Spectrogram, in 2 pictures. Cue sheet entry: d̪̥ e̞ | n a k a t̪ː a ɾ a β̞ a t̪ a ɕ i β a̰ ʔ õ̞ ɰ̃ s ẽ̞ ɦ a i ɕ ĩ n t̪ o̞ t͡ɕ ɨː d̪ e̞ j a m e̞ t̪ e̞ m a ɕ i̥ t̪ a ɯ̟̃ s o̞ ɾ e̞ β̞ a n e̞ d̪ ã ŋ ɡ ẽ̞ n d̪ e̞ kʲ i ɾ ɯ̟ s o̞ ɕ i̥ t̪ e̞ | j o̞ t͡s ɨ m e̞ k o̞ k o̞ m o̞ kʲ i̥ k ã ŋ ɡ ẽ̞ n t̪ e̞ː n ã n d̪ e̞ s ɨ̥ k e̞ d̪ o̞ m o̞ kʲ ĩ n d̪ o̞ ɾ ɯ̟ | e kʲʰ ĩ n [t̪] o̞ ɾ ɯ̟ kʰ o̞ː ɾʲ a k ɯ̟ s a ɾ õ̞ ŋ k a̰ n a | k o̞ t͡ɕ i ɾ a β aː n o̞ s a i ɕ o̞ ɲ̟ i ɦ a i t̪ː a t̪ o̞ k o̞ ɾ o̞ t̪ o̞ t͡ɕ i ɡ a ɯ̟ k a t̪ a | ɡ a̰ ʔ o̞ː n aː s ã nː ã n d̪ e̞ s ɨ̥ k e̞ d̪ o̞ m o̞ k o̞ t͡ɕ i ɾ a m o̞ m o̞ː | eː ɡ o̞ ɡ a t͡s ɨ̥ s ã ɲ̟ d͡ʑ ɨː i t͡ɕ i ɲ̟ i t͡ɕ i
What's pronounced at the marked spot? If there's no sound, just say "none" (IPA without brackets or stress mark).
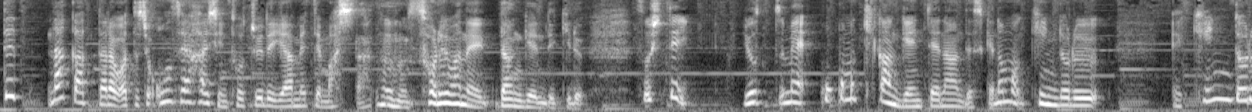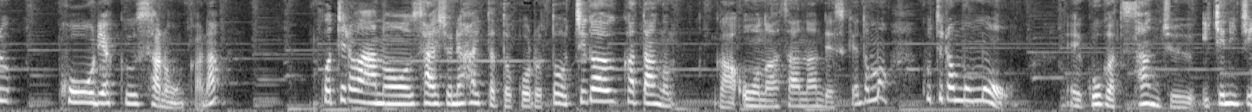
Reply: d̪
